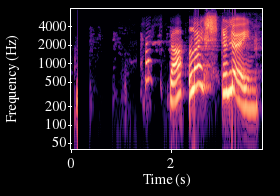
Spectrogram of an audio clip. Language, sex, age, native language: Icelandic, male, 9, Icelandic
